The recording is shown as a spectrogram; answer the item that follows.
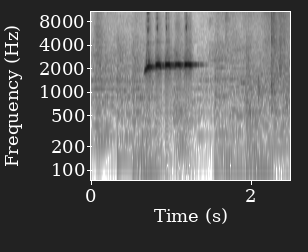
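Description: A single short whistle blast: one high steady tone with a fluttering trill, lasting about three-quarters of a second, loud over background music.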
